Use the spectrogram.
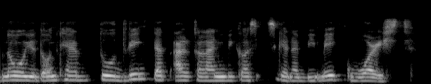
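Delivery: ordinary delivery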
